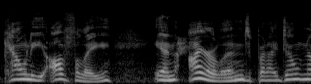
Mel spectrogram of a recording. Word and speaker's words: Offaly: What county are you in? – We're in Offaly. – Offaly. Okay, that's... Yes. – O-F-F-A-L-Y.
